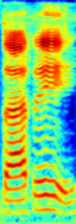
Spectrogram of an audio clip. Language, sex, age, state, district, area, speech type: Santali, female, 45-60, West Bengal, Birbhum, rural, read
